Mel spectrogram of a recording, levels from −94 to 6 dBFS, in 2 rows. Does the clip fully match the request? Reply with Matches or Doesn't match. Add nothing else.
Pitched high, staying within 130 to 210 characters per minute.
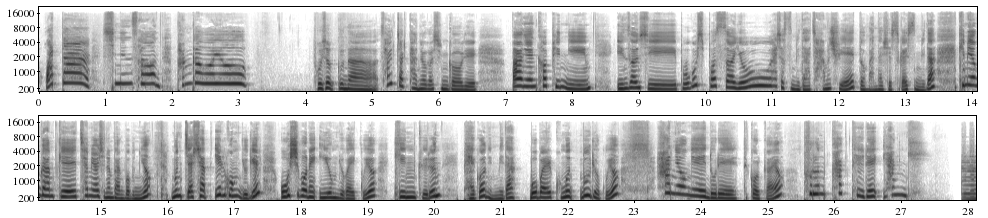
Doesn't match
